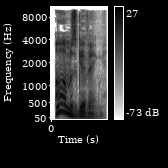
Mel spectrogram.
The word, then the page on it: almsgiving: British English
